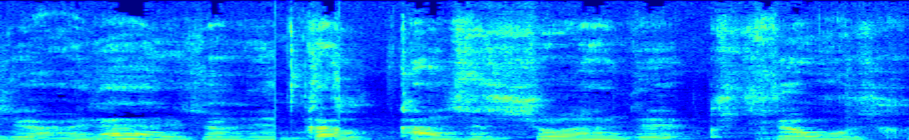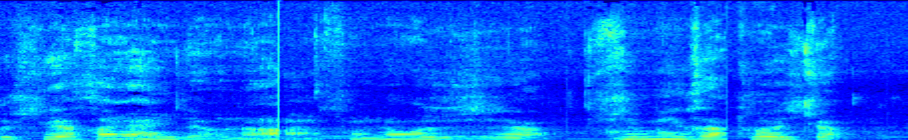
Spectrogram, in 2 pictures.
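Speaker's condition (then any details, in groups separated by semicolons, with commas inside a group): Tongue cancer, partial glossectomy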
